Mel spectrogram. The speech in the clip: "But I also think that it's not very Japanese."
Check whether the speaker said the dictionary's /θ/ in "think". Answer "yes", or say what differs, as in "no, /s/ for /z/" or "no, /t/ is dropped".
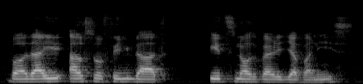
no, /t/ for /θ/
